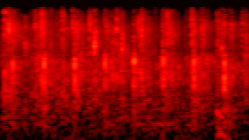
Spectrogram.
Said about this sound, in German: Deswegen erstmal Applaus für die Nominierung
